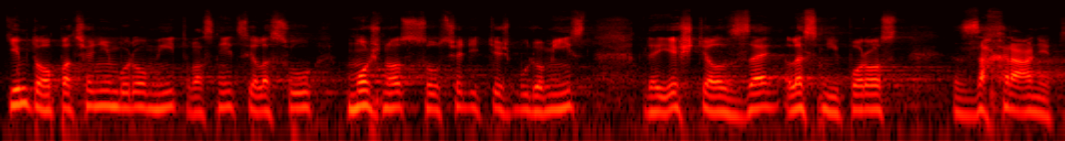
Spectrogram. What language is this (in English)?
Czech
